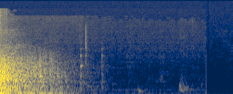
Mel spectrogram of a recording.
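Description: The ringing tail of the band's loud final hit dying away within about half a second, leaving near silence as the song ends.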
